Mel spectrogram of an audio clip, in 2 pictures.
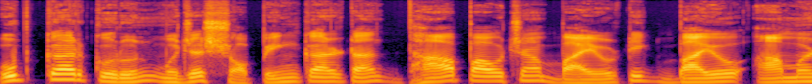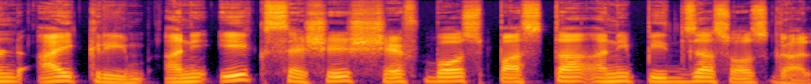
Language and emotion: Goan Konkani, neutral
